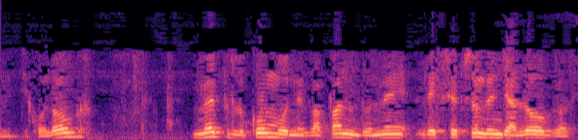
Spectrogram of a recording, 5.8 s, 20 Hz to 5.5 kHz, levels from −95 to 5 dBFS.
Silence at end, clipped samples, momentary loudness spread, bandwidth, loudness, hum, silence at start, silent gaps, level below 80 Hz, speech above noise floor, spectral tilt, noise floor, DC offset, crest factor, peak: 0.05 s; under 0.1%; 9 LU; 3.8 kHz; -14 LUFS; none; 0 s; none; -58 dBFS; 29 dB; -11.5 dB/octave; -43 dBFS; under 0.1%; 14 dB; -2 dBFS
